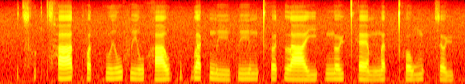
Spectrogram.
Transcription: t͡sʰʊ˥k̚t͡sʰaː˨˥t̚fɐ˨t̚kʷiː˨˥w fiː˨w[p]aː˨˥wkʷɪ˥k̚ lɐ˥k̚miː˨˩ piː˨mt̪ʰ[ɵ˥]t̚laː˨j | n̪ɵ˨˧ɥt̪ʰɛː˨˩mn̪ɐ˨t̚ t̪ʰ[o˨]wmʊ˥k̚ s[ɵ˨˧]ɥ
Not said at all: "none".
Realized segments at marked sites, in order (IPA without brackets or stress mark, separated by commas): h, ɵ˨˥, o˨, ɵ˨˩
